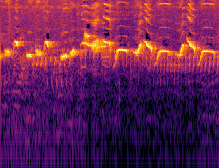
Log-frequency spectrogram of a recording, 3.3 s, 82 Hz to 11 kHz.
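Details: A large-bodied, 72 g caged Chinese hwamei, not yet fully tame or in peak form, sings confidently when left alone. It gives a rich, continuous run of loud, clear whistled phrases, rising and falling, with slurred notes about every half second.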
